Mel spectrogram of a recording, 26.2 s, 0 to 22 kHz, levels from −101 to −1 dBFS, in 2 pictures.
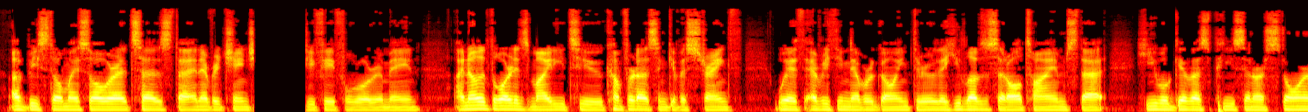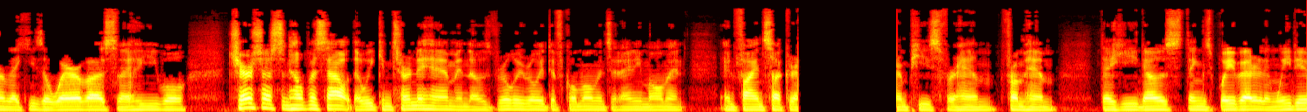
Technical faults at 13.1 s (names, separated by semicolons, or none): channel delay (comb filtering)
